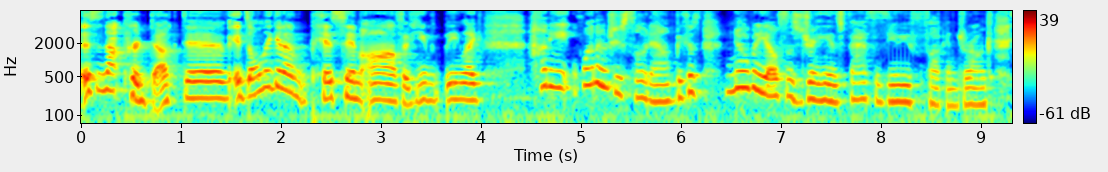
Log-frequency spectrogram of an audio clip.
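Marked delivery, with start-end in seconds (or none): 4.5-9.2 mock condescending, mean, stern talking-down tone. Mocking how a cast member scolds a friend about drinking: imitating a condescending tone. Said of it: "condescending to me".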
